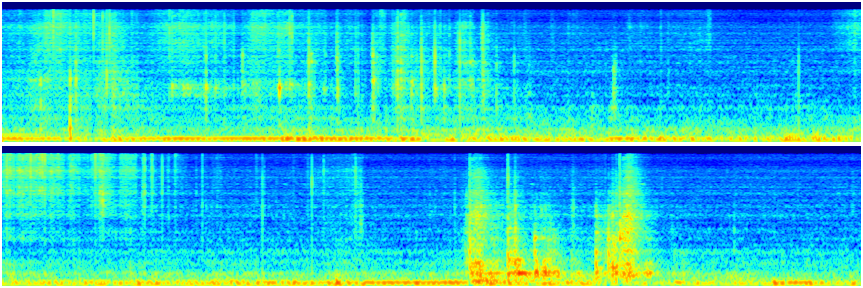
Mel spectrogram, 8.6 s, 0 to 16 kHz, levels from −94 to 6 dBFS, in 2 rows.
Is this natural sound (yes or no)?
no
